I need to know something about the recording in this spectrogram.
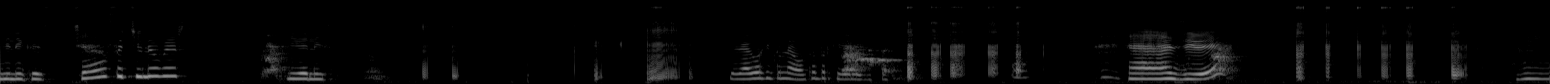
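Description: A young woman speaks close by in a high, playful voice.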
